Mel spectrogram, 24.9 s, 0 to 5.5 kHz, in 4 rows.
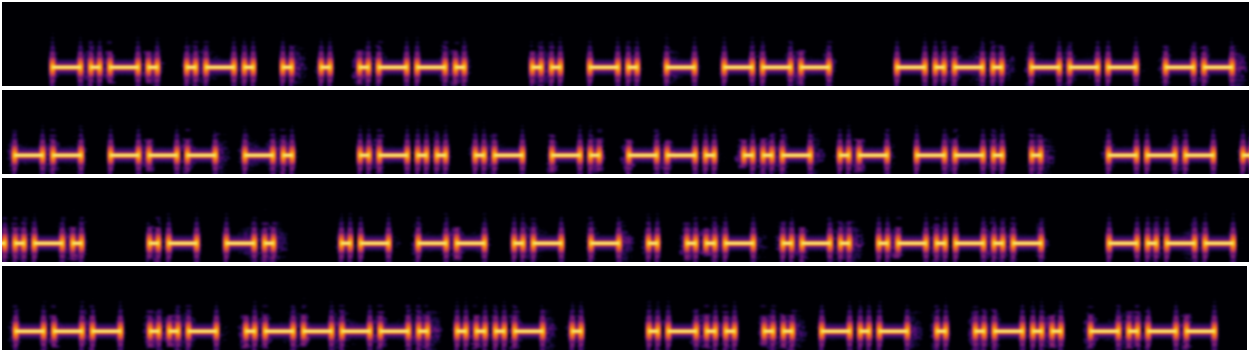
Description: Morse code, heard as a keyed tone, about 25 wpm, 600 Hz. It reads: CREEP INTO COMMON LANGUAGE OF AN AMATEUR. YOU'VE LIKELY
